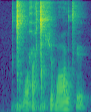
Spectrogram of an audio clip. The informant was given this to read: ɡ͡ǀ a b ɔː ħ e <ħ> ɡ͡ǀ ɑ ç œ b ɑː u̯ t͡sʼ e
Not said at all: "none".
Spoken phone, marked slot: ħ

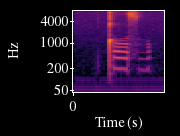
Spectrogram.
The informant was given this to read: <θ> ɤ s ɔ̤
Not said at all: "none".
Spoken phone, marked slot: ǃ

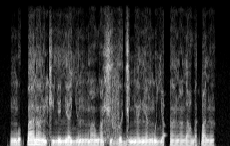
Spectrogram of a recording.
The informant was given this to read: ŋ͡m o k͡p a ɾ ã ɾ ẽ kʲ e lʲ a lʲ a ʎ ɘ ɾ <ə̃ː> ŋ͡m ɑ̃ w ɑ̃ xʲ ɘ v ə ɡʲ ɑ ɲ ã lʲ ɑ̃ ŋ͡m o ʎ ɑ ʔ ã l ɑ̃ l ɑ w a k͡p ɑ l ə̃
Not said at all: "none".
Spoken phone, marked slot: ə̃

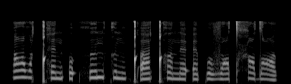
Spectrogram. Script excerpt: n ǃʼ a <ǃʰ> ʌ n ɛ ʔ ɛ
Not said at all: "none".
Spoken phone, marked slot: ǃʰ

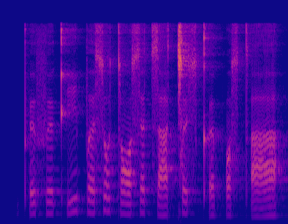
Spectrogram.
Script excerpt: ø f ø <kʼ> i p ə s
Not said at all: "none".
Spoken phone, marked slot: kʼ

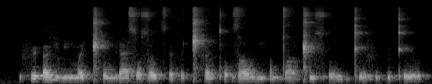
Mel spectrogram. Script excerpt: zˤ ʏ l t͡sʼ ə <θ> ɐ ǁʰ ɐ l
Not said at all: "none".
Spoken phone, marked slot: θ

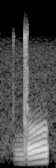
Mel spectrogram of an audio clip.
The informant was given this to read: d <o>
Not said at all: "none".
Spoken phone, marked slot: u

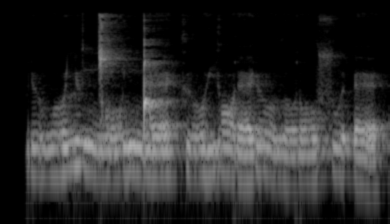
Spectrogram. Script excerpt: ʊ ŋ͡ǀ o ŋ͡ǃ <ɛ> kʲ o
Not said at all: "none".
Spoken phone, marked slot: ɛ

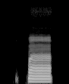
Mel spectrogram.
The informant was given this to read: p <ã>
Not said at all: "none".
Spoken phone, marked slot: ã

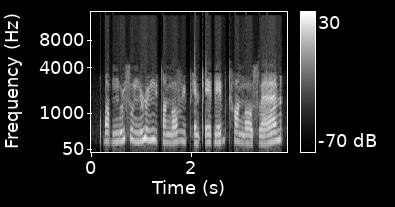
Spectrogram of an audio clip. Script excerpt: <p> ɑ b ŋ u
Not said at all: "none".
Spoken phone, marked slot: ɓ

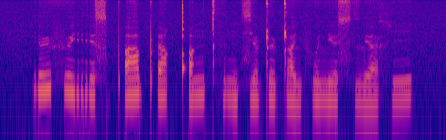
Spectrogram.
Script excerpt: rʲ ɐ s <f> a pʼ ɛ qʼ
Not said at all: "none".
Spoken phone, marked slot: pʼ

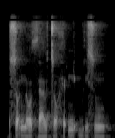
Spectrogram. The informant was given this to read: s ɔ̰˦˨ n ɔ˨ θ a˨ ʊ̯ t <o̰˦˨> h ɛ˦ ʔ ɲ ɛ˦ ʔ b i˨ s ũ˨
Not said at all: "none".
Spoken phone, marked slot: ɔ̰˦˨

